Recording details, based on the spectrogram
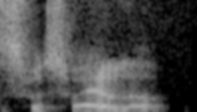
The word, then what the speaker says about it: Sassuolo: Yeah, and it's weird because Juventus lost to Sassuolo midweek as well. So doing great. Well, you pronounced that well.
